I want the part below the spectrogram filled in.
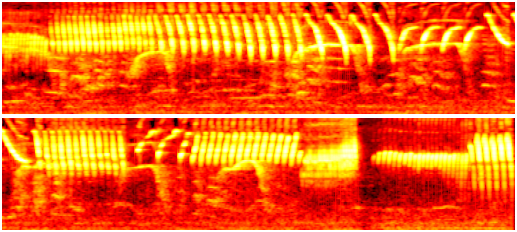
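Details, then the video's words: Continuous canary song from a bird in breeding condition, used to encourage other birds to join in; rattling trills mixed with looping sweeps and clipped notes, ending in a steady buzzy roll. "Suara Burung Kenari ini Bikin Burung Lain Ikut Bunyi"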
